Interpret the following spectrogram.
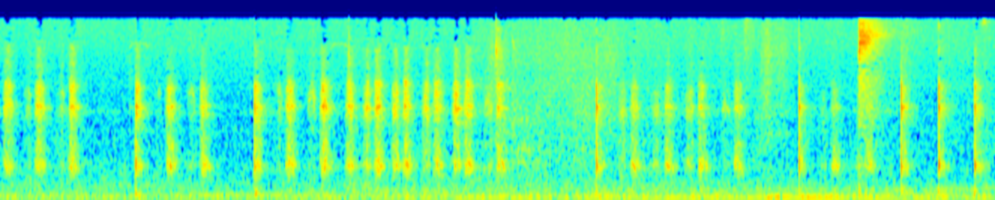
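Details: Pomeranian dog enjoying an apple: steady rhythmic panting breaths, about three per second, mixed with crisp bite clicks, with a brief hiss near the end.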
